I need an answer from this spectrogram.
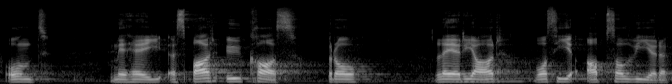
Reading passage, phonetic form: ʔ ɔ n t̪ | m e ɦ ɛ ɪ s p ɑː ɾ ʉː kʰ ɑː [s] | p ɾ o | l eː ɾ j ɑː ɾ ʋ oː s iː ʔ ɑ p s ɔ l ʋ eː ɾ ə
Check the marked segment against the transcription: correct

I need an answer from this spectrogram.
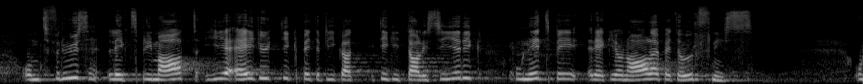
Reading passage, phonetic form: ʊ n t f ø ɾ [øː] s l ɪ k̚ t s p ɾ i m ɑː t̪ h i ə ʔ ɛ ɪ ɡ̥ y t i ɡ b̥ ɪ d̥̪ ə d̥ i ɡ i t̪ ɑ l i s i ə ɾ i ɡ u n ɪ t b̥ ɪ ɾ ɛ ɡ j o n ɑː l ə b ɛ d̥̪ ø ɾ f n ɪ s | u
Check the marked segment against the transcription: incorrect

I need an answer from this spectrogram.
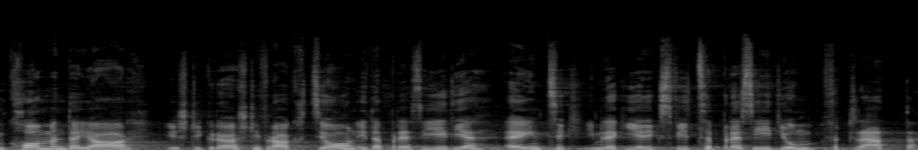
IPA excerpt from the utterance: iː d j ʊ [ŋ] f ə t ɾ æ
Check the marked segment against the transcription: incorrect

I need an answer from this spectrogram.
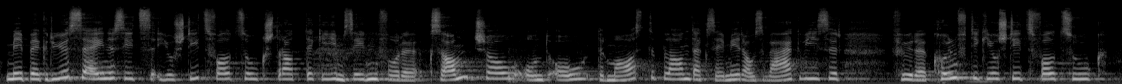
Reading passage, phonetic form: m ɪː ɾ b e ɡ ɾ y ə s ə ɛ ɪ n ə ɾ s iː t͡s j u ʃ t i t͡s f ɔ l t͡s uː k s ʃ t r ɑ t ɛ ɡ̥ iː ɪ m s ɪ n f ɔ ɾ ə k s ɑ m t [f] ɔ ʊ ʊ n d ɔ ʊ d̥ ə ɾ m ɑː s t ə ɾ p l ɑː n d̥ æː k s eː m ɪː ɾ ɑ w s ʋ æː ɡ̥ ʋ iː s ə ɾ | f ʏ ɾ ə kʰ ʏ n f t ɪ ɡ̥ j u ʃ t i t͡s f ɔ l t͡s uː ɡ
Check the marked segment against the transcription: incorrect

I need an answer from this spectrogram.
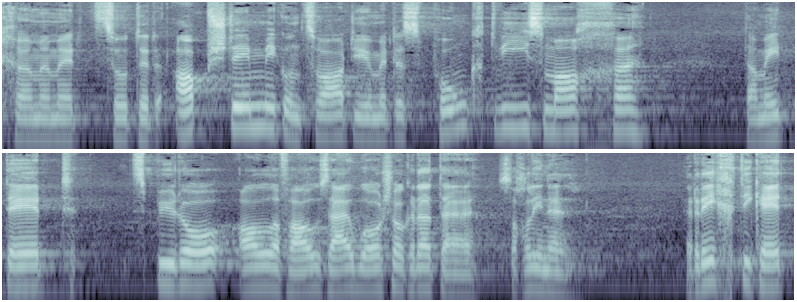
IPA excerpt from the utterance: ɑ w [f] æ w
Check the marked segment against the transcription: incorrect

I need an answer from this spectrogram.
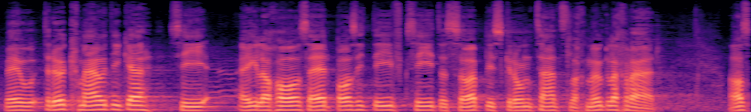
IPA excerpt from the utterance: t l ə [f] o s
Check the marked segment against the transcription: incorrect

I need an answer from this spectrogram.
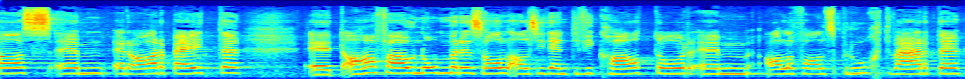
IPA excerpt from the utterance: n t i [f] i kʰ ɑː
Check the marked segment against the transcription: correct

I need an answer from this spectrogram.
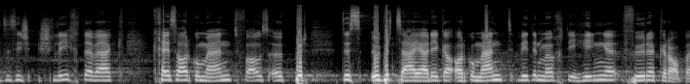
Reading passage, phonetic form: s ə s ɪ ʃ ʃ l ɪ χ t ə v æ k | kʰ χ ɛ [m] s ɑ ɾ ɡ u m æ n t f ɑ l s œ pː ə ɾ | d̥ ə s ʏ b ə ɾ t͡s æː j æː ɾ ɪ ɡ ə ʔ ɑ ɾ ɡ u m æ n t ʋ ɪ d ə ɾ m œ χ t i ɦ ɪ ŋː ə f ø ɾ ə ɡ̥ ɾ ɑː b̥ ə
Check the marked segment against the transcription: incorrect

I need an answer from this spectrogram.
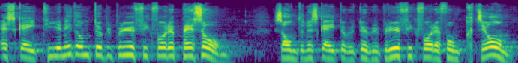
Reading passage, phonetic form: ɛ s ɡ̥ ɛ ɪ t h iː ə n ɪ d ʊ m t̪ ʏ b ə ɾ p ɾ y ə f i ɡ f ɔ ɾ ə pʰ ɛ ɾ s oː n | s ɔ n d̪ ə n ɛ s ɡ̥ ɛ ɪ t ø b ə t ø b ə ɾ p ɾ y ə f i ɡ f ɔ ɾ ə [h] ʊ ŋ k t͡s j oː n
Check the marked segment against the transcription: incorrect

